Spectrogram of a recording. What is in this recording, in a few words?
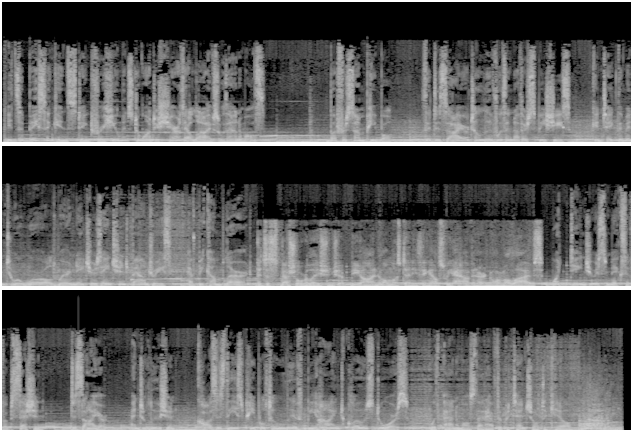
US English Narration Broadcast; Animal Planet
